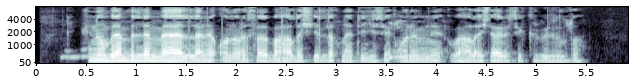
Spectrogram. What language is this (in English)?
Uyghur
